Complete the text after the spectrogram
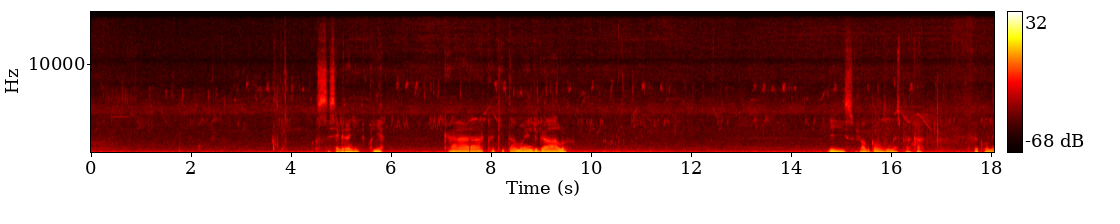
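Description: A swimming animal paddles through water with soft splashing.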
